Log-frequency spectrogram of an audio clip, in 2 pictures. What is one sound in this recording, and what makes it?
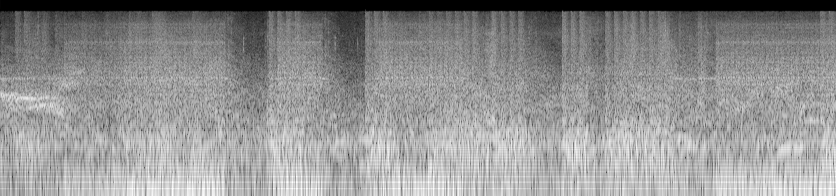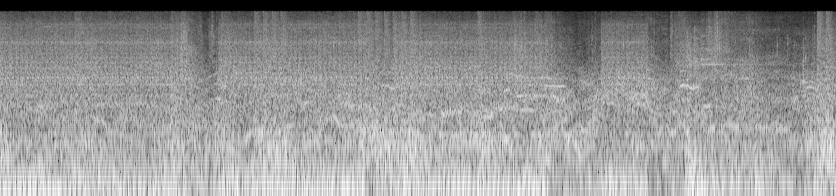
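A heavy machine gun fires in rapid, steady bursts.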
